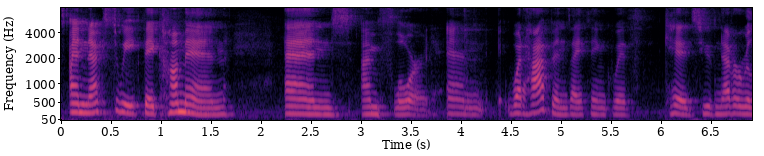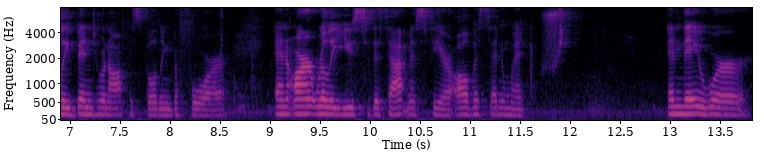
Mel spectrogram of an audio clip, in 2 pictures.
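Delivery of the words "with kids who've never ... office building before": ordinary talk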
